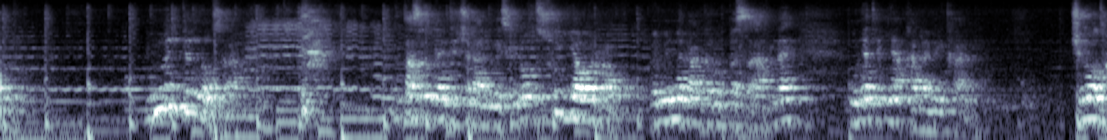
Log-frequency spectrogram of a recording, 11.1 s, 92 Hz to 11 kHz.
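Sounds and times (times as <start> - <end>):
background music with held notes: 0.0 - 10.0
man's voice with drawn-out pitch: 1.4 - 3.4, 4.0 - 9.9.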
